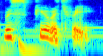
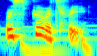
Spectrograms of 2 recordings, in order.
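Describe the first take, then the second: First: British accent, the o in the ending is silent. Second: British accent, the o in the ending is silent.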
